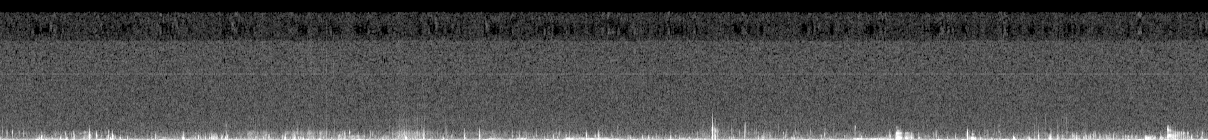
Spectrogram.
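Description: Continuous low gurgling and rumbling with bubbly clicks throughout; active bowel sounds during digestion, a normal finding.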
